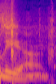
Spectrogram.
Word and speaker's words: Lyon: like the city in France. Lyon.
